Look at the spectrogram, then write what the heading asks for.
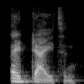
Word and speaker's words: Guyton: Tyler, the pronunciation is Tyler Guyton or Tyler Guyton? Guyton.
